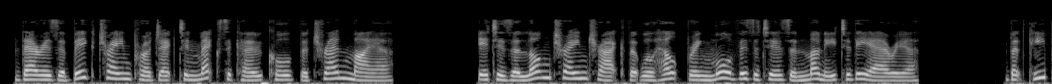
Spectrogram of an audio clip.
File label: English Lower Intermediate NORMAL Reading; Big Train in Mexico Good for Some Bad for Nature; English Newsroom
